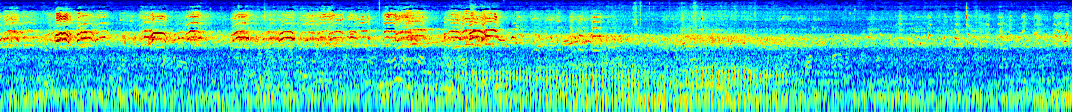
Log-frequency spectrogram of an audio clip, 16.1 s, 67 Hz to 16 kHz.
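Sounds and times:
faint indistinct voices: 0.0s - 16.0s.

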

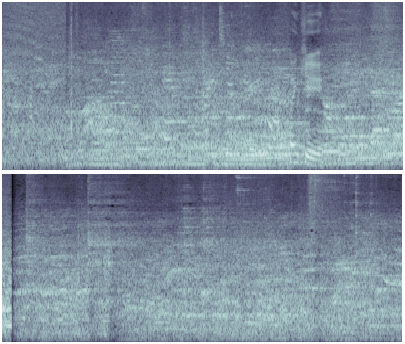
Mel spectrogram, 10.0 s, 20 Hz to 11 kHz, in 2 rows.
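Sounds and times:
dishes and cutlery clinking: 5.2s - 9.7s.

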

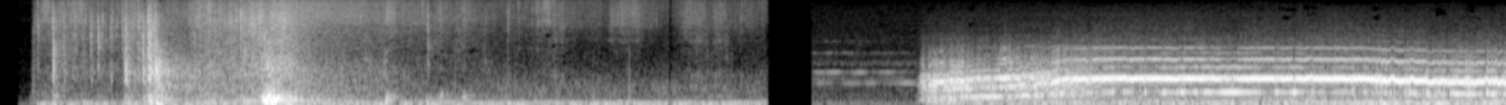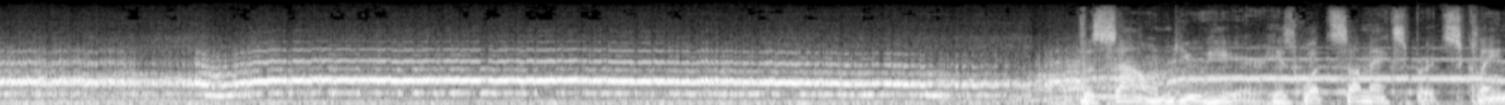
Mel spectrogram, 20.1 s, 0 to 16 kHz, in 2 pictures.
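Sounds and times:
long high wailing call: 5.5s - 20.0s.

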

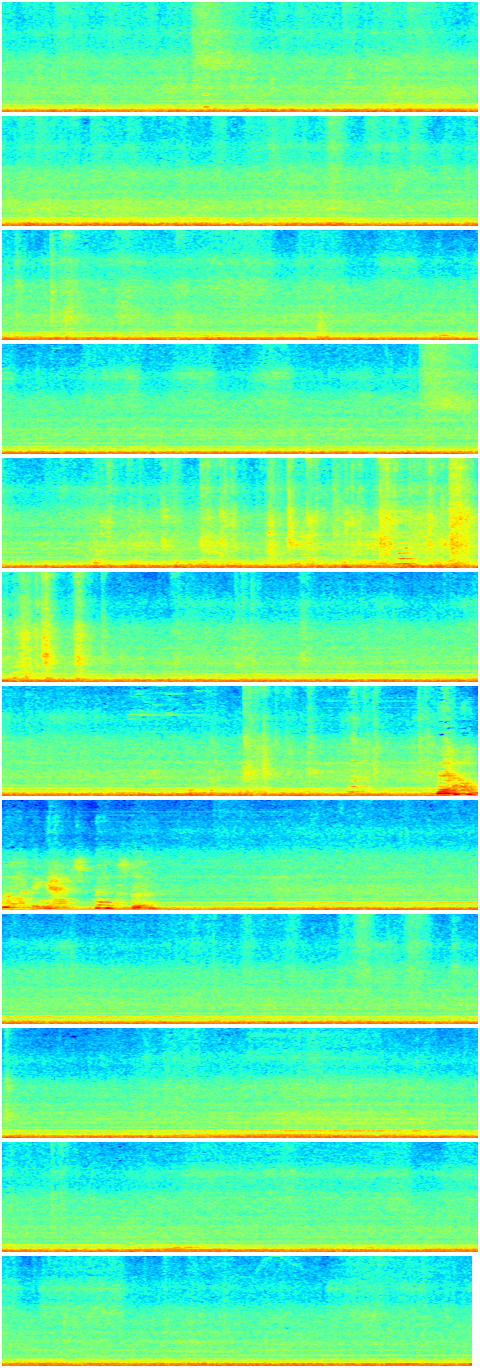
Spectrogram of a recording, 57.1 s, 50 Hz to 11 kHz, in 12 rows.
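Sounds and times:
train wheels rumbling on track: 0.0s - 57.0s.

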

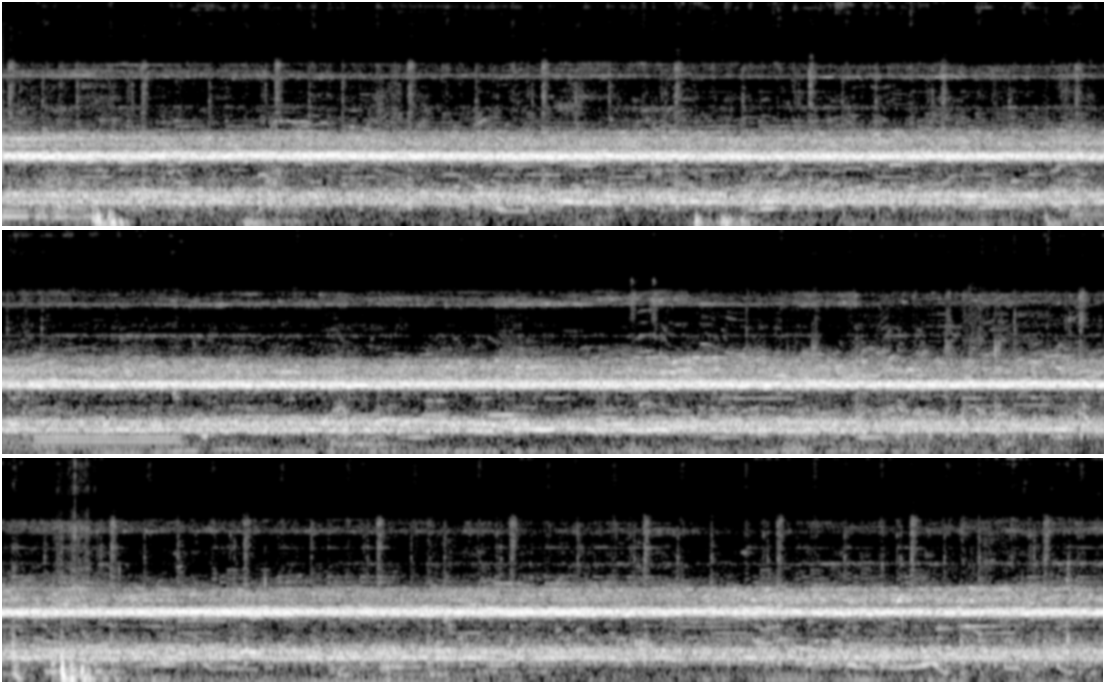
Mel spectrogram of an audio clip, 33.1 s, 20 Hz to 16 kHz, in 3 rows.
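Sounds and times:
steady drone from speakers: 0.0s - 33.0s.

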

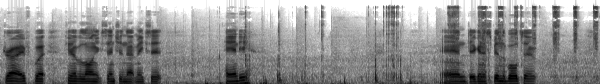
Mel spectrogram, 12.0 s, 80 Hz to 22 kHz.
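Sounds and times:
ratchet clicking: 7.6s - 8.0s, 9.0s - 12.0s.

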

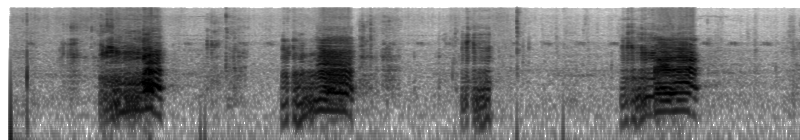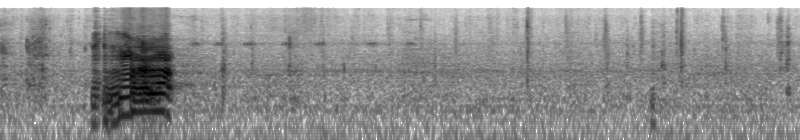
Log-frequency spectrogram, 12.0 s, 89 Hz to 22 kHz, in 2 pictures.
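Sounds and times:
goat bleating: 2.1s - 2.7s, 4.6s - 5.3s, 6.7s - 7.4s.

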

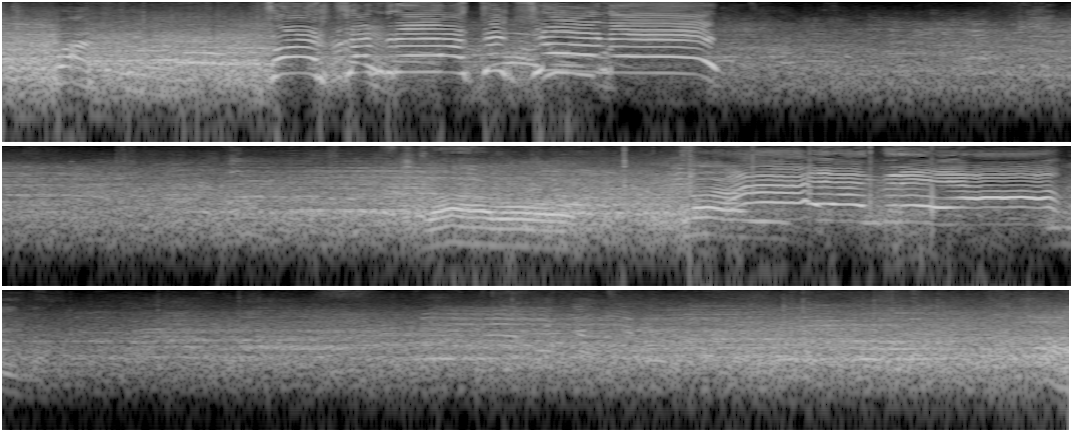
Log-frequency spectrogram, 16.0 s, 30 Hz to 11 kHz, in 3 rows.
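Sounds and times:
crowd murmur: 0.0s - 16.0s.

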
